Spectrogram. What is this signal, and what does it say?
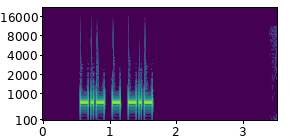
Morse code, heard as a keyed tone, about 31 wpm, 700 Hz. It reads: KTK
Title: USA Call Sign Postfixes - 3 Letters 30wpm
